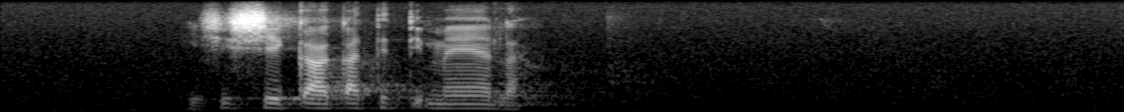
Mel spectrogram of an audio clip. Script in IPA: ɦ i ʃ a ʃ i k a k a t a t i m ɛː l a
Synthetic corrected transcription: ɦ i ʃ i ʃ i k a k a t i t i m ɛː l a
